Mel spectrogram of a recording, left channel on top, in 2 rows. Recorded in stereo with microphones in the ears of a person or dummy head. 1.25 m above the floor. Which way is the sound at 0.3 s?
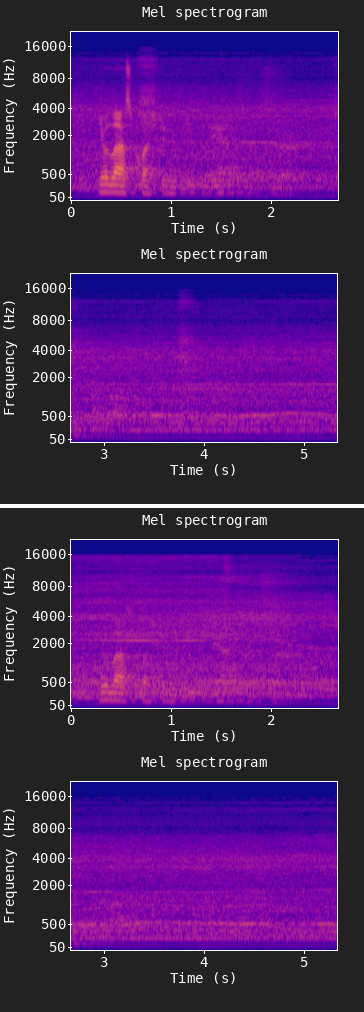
70° left (ahead or behind).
